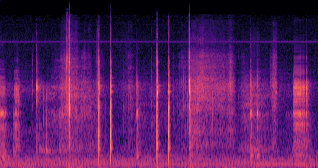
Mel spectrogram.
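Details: Lada Niva rear suspension rocked: short rubbery croaking squeaks in uneven bursts, which grew more intense over time; worn trailing (reaction) arm bushings, fixed by replacing the rods.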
